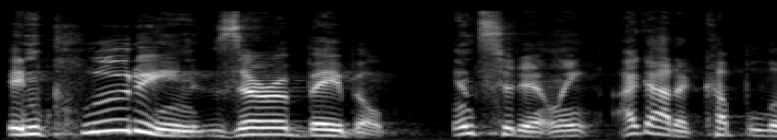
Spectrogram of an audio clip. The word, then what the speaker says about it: Zerubbabel: So anyway, but it's Zerubbabel. That's how it's pronounced, just so you know.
